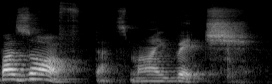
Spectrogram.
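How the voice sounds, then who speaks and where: This is a put-on character voice. It growls and sounds croaky and shrill. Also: man, extremely high pitch for a man. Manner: menacing, gruff.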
